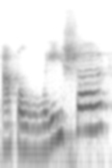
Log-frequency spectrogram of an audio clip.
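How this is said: It uses the New York suburban pronunciation. The speaker is an outsider to the region. The speaker calls it wrong. "I grew up in the New York City suburbs calling it Appalachia"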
